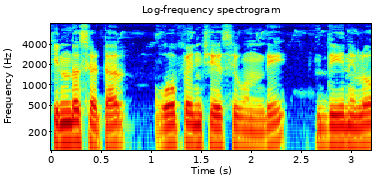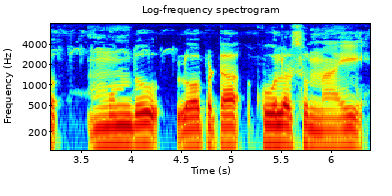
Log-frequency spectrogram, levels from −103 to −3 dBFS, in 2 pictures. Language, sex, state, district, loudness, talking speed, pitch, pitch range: Telugu, male, Telangana, Mahabubabad, -16 LUFS, 95 wpm, 120 Hz, 115-125 Hz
